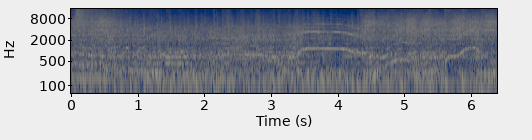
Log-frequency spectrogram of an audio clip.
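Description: A live rock trio plays an instrumental passage on electric guitar, bass and drums, with no vocals. A Stratocaster-style lead guitar holds a high note about halfway through, then slides it down, and bends another note up near the end.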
